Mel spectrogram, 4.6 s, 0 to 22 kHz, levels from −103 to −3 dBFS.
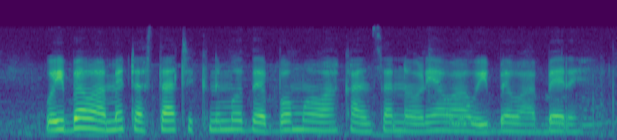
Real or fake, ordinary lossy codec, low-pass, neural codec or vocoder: real; none; 10.8 kHz; none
